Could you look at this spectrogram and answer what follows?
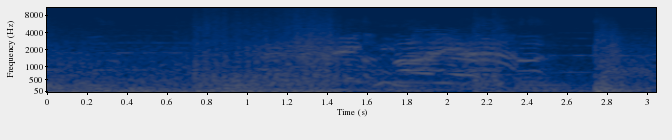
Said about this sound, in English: Mortar barrage onto the MG34.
